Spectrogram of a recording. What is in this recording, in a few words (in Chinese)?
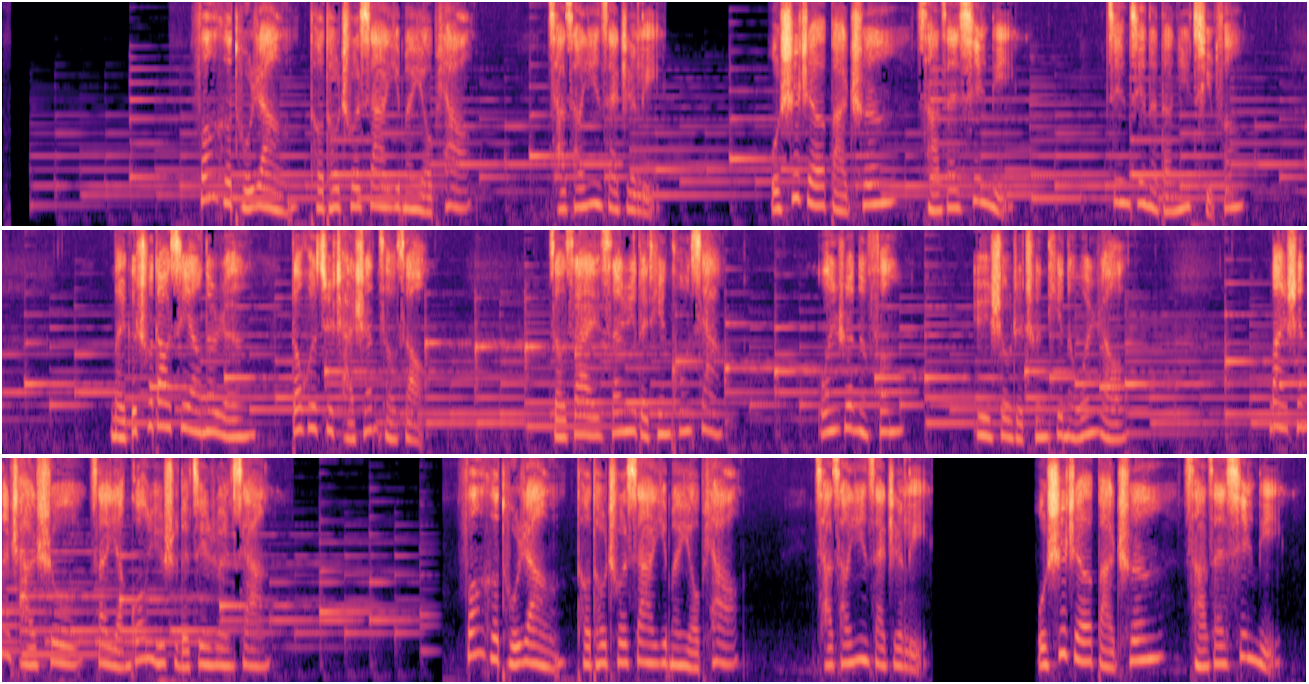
女 文旅清新; 文旅配音; 春日来信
